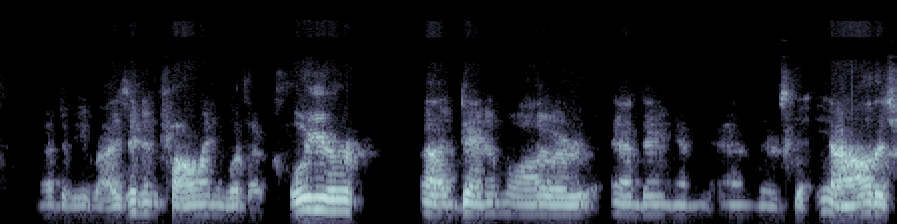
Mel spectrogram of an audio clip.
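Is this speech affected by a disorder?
Yes: cerebral palsy; present from birth.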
